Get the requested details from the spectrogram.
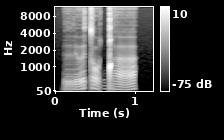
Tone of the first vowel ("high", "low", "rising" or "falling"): rising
